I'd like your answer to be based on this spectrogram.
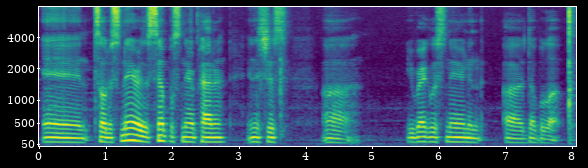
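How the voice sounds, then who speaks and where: A man's voice: low voice, fairly even intonation, measured pace, slight background noise. A man producer casually walking through how he built a beat, laid-back and hyping along with ad-libs. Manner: laid-back, hypes along to his beats with yo and hey ad-libs. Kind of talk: casual beat breakdown tutorial. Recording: beat music playing loudly behind.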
